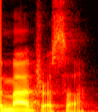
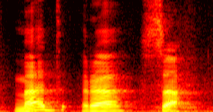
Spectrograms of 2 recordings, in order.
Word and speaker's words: madrasa: and here we are mad rasa now let's remove the vowels except there's actually an additional consonant that comes after the S sound in Arabic actually a t but it's not pronounced so once again it's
